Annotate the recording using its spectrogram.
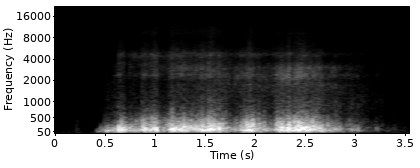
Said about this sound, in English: And that, you know what that's from? My lack of breathing. So I'm going to take a breath right now.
